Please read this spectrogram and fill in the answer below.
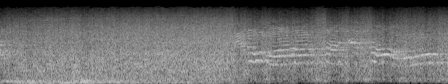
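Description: Steady rushing of water streaming around a walk-through water vortex tunnel. About two and a half seconds in, a wavering voice rises over the water.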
